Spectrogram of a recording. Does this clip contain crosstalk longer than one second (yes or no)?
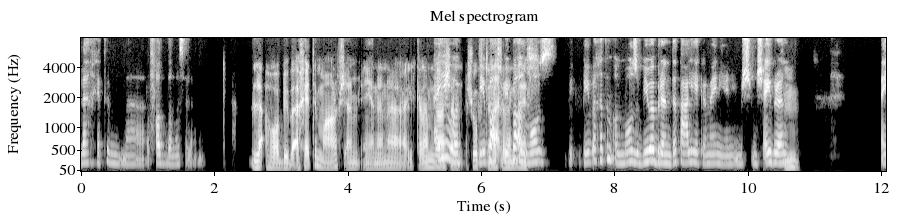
yes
